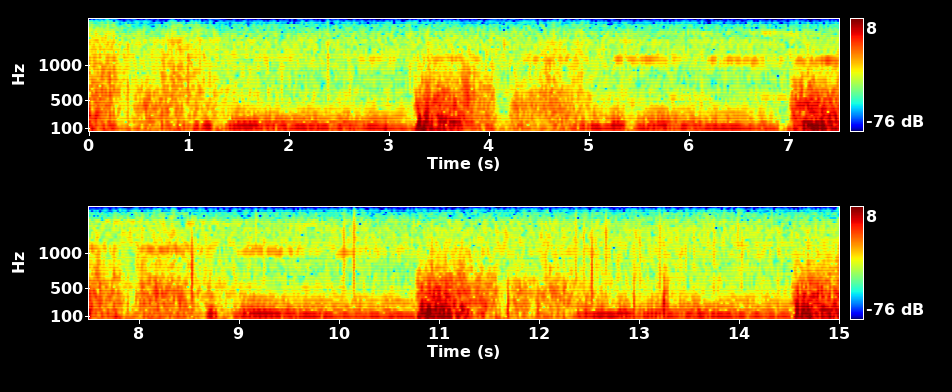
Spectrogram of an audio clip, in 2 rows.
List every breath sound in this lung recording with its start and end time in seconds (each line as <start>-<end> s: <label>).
0.85-3.17 s: rhonchi
3.19-4.02 s: inhalation
4.23-6.95 s: rhonchi
7.02-7.86 s: inhalation
8.52-10.74 s: rhonchi
10.85-11.69 s: inhalation
12.33-14.55 s: rhonchi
